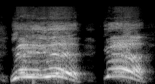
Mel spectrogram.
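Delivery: mock cocky podcaster. Streamer mimicking self-impressed MMA podcasters, mock cocky bluster. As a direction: imitate someone really feeling himself, loudly. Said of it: "with bass on their voice".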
